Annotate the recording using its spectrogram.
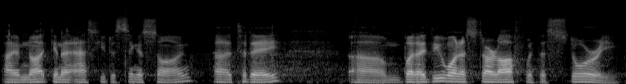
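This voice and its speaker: A man's voice: fairly low pitch, moderate pace, slight background noise. Young male guest preacher, chatty storytelling style, church reverb. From Canada. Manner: casual, many fillers, animated when telling the story. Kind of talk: storytelling sermon. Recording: long reverb of a church hall.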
